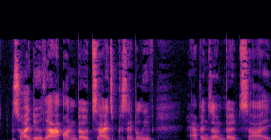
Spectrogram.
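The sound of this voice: A woman puts on a raspy character voice, fairly low in pitch, monotone with flat intonation, at a fairly quick pace.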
